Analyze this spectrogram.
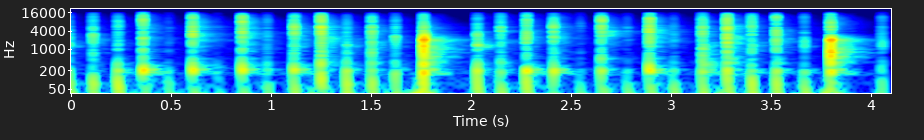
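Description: Sparse percussive music: quick, dry clicks and taps, several a second, with a louder accent about every two seconds.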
